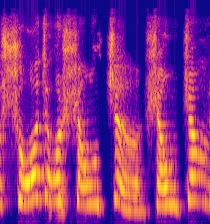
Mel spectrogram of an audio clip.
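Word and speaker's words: शौचम्: सुनो मेरी बात सुनो जब आप शोचम बोलोगे ना शोज एक मात्रा दोगे ना तो उसका मतलब हो जाएगा टॉयलेट सुसु करना शोच कहते है ना वो शोच के लिए गया सुसु पार्टी बाथरूम में गया शोज करना जब शचम आएगा तो उसका मतलब क्या हो गया पवित्रता सौम हां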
